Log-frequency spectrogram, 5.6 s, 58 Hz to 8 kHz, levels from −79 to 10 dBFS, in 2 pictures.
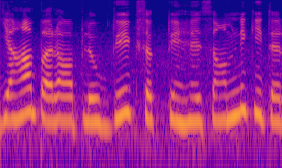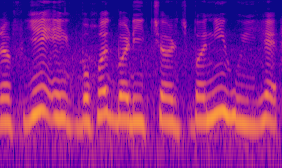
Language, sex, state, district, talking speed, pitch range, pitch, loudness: Hindi, female, Chhattisgarh, Bastar, 190 wpm, 225-265 Hz, 235 Hz, -19 LUFS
